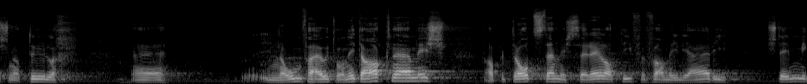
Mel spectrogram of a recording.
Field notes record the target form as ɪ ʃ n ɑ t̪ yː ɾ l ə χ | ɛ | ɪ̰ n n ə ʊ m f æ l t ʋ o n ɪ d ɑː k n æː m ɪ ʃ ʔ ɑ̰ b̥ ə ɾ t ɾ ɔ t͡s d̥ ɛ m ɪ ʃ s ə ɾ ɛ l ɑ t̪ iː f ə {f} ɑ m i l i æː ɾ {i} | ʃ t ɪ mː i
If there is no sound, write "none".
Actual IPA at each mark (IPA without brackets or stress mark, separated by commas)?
f, i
